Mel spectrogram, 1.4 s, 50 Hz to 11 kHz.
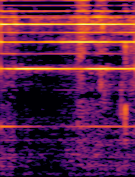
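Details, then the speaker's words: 2001 Ford F-350 7.3 Power Stroke diesel, federal emissions, ignition on: tester gives steady high-pitched beep without a break as probe sees 12 volts on relay output; glow plug relay passing power, working 100%. "pass in energy and that this really is working 100%"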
